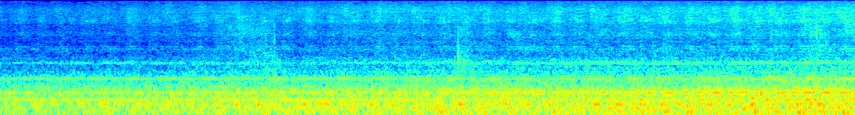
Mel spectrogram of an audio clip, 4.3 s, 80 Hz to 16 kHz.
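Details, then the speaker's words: Electrolux 6 kg LTE06 washing machine at spin, worst on first spin: rising hum with a rough grinding pulse about four times a second. "tem tem hora que ela faz um barulho terrível esse barulho só que acentuado assim muito bom G1 e principalmente na hora que ela vai centrifugar pela primeira vez"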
